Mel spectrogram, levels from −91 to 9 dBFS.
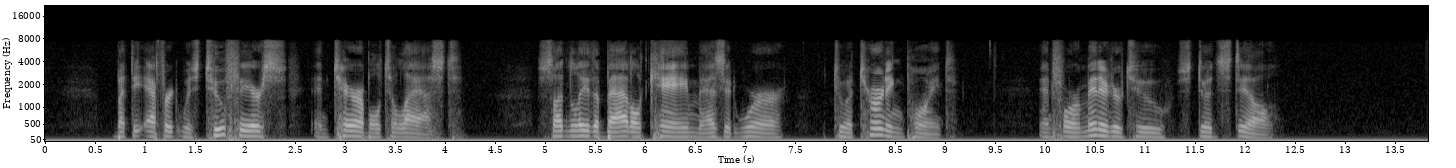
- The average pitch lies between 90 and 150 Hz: Yes, low, 135 Hz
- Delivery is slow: Yes, slow, 125 wpm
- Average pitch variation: Yes, average, 3.3 semitones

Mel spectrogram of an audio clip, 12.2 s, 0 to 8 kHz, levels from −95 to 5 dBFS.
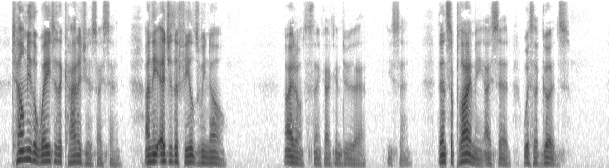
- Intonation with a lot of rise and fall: Yes, wide, 6.4 semitones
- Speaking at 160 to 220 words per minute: Yes, average, 165 wpm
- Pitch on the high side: No, low, 100 Hz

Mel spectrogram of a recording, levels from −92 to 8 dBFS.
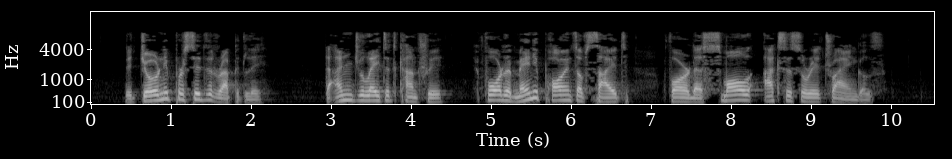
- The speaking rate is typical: No, slow, 100 wpm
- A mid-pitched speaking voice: Yes, medium, 150 Hz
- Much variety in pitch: Yes, wide, 5.7 semitones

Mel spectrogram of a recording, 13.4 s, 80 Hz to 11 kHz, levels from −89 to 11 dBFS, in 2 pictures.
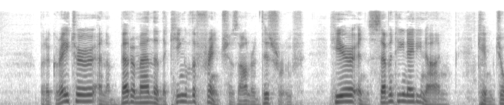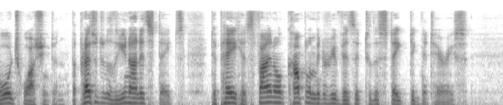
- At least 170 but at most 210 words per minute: Yes, average, 175 wpm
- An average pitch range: No, wide, 7.6 semitones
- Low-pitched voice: No, medium, 145 Hz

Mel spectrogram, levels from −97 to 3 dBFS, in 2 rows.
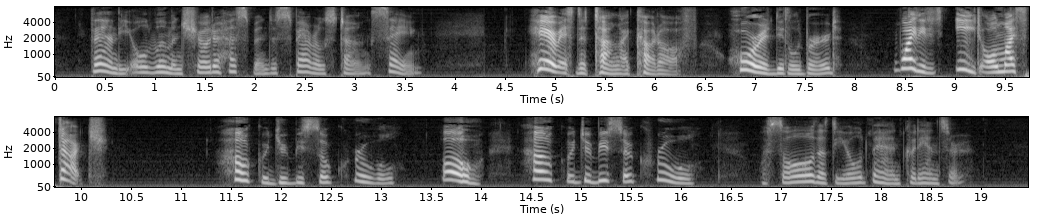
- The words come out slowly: No, average, 150 wpm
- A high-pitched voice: Yes, high, 225 Hz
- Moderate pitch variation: No, wide, 6.0 semitones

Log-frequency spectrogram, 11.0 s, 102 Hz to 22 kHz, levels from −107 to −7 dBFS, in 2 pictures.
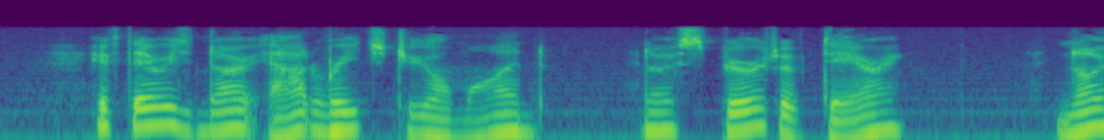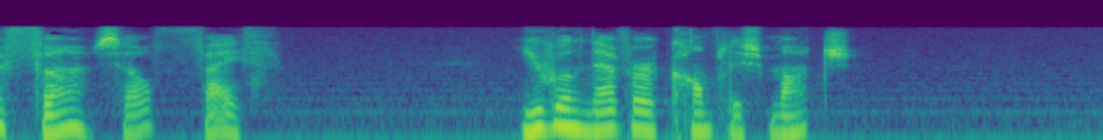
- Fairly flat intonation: No, average, 3.2 semitones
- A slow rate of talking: Yes, slow, 120 wpm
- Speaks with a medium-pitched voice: Yes, medium, 145 Hz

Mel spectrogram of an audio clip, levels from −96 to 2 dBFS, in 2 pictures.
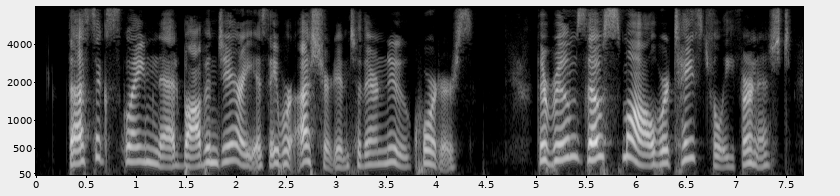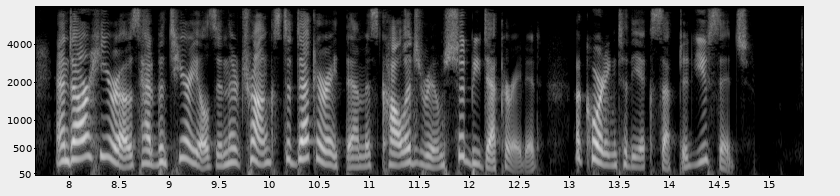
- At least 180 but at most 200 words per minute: No, average, 170 wpm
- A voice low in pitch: No, high, 240 Hz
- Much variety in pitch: Yes, wide, 7.2 semitones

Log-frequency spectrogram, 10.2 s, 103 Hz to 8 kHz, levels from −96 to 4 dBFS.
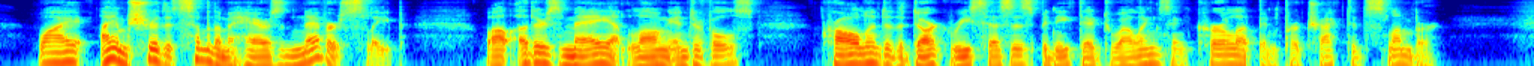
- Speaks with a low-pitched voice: Yes, low, 105 Hz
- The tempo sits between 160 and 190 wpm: Yes, average, 180 wpm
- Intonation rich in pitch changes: No, average, 2.8 semitones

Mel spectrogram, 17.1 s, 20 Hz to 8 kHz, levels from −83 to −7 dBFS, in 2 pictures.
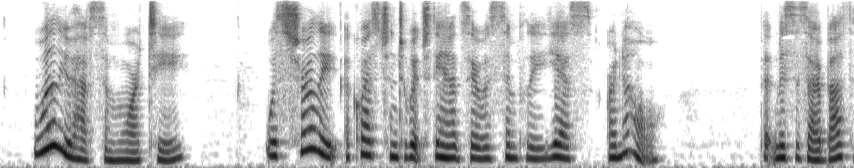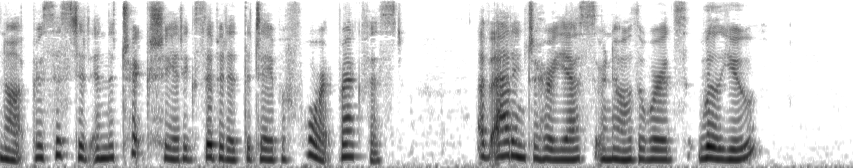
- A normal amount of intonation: Yes, average, 3.9 semitones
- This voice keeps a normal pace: Yes, average, 160 wpm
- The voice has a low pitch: No, high, 200 Hz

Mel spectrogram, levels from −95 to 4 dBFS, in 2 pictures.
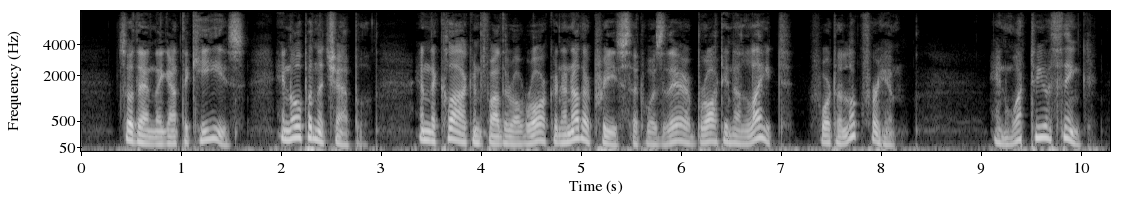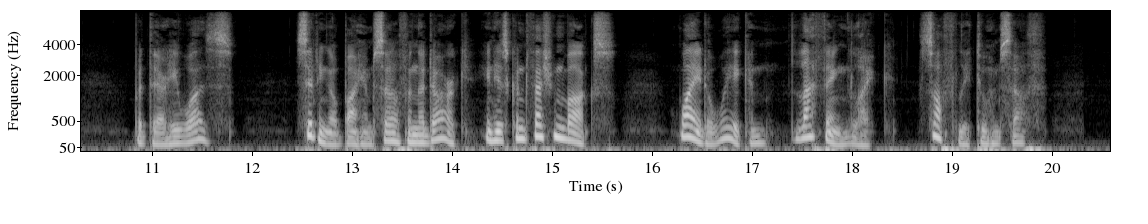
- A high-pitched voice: No, low, 120 Hz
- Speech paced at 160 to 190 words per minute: Yes, average, 170 wpm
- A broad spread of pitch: Yes, wide, 7.8 semitones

